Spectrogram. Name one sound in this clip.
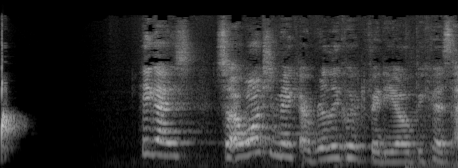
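A young woman speaks close to the microphone with animation.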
